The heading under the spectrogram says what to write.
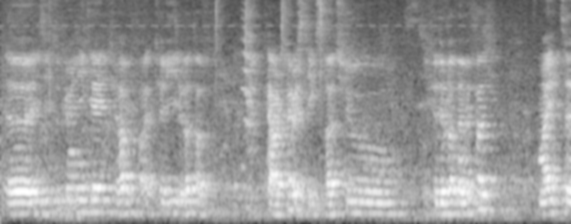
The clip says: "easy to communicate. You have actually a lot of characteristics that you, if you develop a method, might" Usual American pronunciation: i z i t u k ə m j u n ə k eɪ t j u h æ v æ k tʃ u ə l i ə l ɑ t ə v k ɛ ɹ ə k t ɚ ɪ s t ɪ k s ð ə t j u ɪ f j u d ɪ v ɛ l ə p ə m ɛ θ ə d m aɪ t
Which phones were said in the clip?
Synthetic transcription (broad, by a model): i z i t u k ə m j u n ə k eɪ t j u h æ v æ k tʃ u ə l i ə l ɑ t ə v k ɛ ɹ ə k t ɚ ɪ s t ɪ k s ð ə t j u ɪ f j u d ɪ v ɛ l ə p ə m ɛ f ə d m aɪ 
